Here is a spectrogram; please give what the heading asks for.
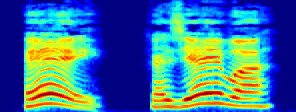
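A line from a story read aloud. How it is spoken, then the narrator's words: Shouting. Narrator (Russian): крикнул Никита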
